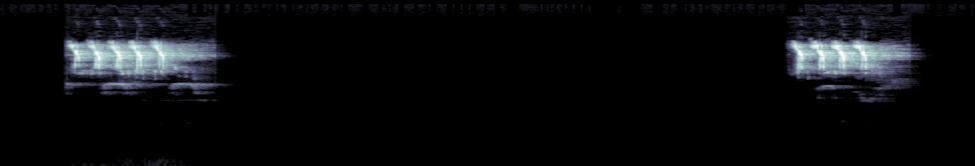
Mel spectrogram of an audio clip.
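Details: Grey wagtail song with two short, high-pitched bursts of quick repeated chipping notes, each about a second long and separated by around five seconds of silence.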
